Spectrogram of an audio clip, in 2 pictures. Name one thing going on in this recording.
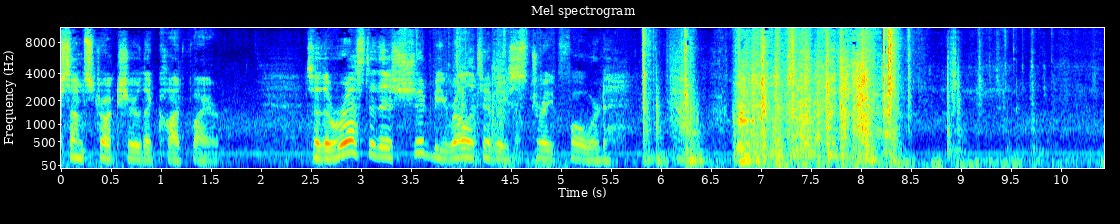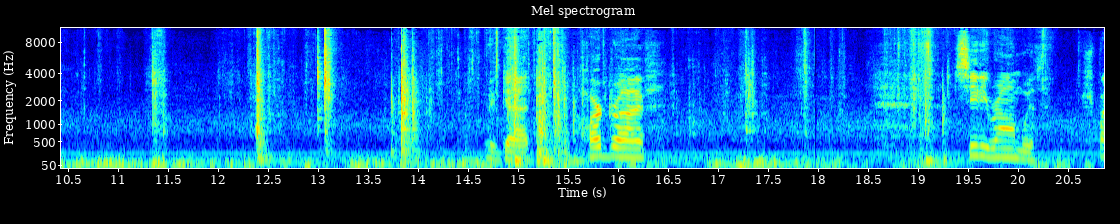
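A man talks calmly, close by.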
